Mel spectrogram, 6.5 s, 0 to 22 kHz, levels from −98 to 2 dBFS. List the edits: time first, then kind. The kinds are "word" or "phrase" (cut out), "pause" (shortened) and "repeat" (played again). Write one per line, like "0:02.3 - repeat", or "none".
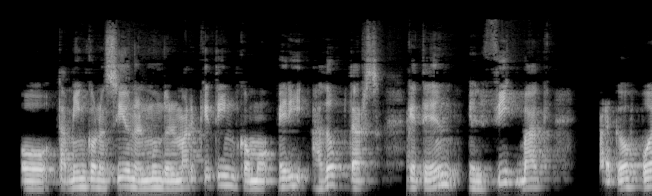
0:04.1 - word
